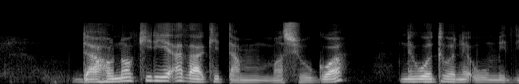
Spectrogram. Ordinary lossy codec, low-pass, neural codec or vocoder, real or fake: none; 7.2 kHz; codec, 16 kHz, 0.7 kbps, FocalCodec; fake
